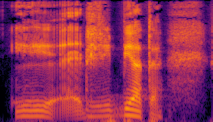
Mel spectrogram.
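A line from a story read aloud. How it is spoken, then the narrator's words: Stammering whisper. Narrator (Russian): слегка заикаясь, прошептал я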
